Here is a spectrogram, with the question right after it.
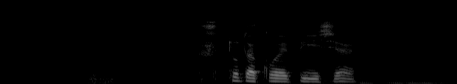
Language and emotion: Russian, neutral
